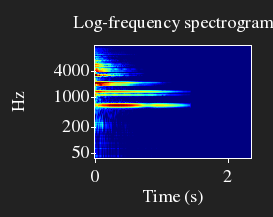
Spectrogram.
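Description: Notification-bell sound effect: a single bright bell ding that rings out on several pitches and fades away about a second and a half in.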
